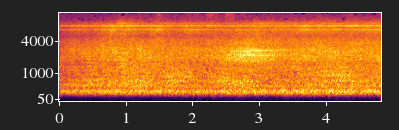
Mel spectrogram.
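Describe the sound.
Aircraft engines roar on an airport apron: a loud, steady, unbroken drone with a thin whine running on top, holding an even level with no pauses.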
